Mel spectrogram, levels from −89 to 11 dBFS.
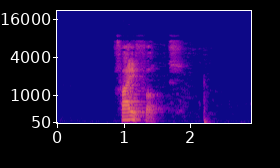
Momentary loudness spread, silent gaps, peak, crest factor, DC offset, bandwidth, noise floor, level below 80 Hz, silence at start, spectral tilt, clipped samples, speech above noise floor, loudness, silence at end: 19 LU; none; -12 dBFS; 22 dB; under 0.1%; 9.4 kHz; -84 dBFS; -64 dBFS; 0.9 s; -4 dB/octave; under 0.1%; 55 dB; -28 LUFS; 0.7 s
